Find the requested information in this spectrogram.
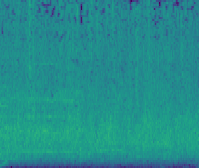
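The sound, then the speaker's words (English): Audience applause after award winners are announced: steady, dense clapping that fills the whole clip at an even, moderate level without letting up. “Okay, I'm gonna give them all. So hold your applause.”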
